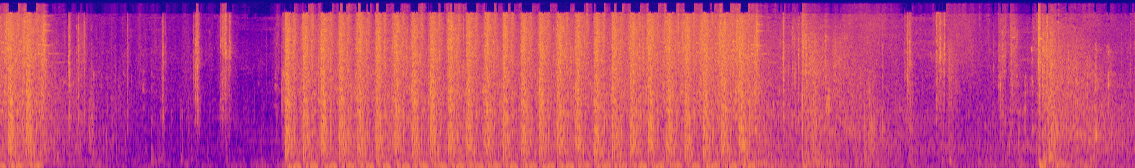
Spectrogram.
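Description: Rapid, steady automatic gunfire in Fortnite rattles for several seconds, loud and close, with scattered single shots before and after the main burst.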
